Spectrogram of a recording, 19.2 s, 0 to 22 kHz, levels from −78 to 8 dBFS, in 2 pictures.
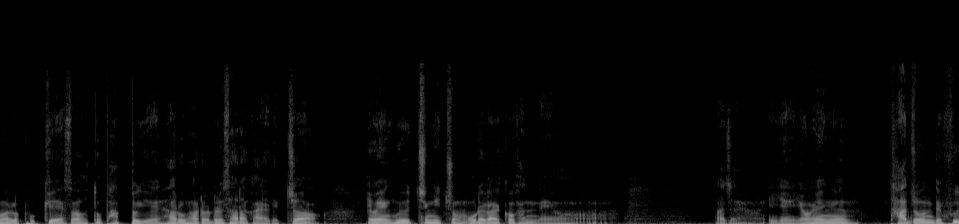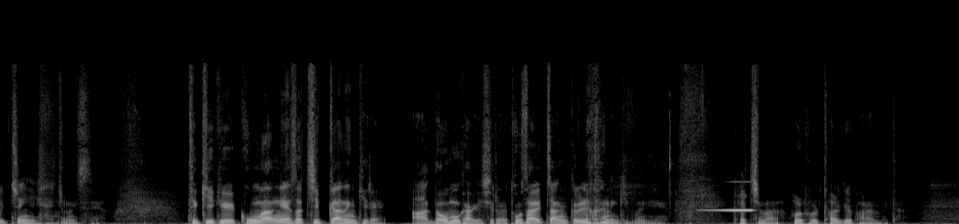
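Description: From 16.56 s to 17.18 s there is loudspeaker feedback squeal: the microphone picked up the loudspeaker it was feeding, and at 1.4 kHz the loop's gain rose above one, so that frequency kept re-amplifying itself. It is heard as a single steady tone that swells over just under half a second until it sits a few decibels above the speech, then stops.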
